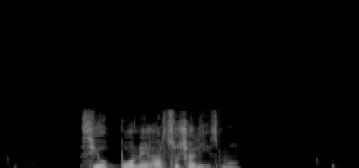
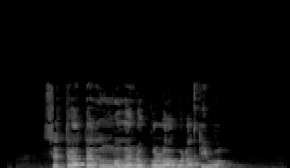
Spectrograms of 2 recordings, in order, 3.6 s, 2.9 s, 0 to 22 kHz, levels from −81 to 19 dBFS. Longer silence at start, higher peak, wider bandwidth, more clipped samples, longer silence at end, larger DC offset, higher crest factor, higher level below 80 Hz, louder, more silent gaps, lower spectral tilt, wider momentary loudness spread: first, 0.85 s vs 0.5 s; about the same, -8 dBFS vs -8 dBFS; second, 8 kHz vs 11.5 kHz; neither; first, 1.2 s vs 0.65 s; neither; about the same, 22 dB vs 18 dB; first, -60 dBFS vs -80 dBFS; about the same, -26 LUFS vs -24 LUFS; neither; about the same, -5.5 dB/octave vs -6 dB/octave; first, 16 LU vs 10 LU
